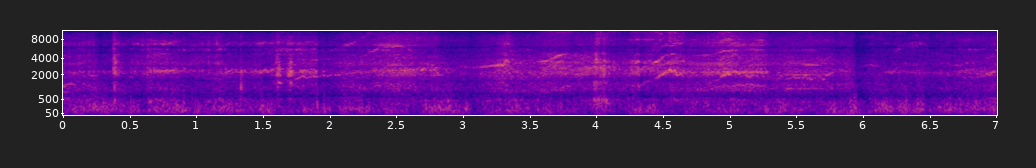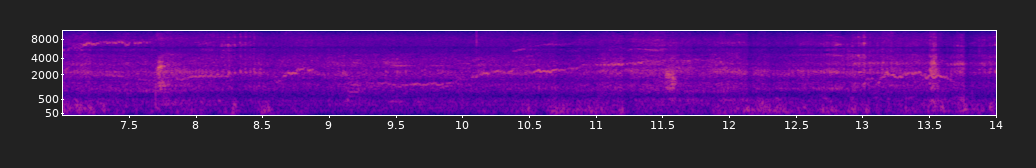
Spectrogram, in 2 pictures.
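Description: Electric motor of a Tekno RC short course truck, whining up and down in pitch as the throttle is worked through the dirt track's jumps and turns, over a steady low rumble.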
